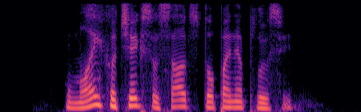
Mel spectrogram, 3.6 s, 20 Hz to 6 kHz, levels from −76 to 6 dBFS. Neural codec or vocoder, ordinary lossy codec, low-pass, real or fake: codec, 16 kHz, 1.1 kbps, Voila-Tokenizer; none; 5.4 kHz; fake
